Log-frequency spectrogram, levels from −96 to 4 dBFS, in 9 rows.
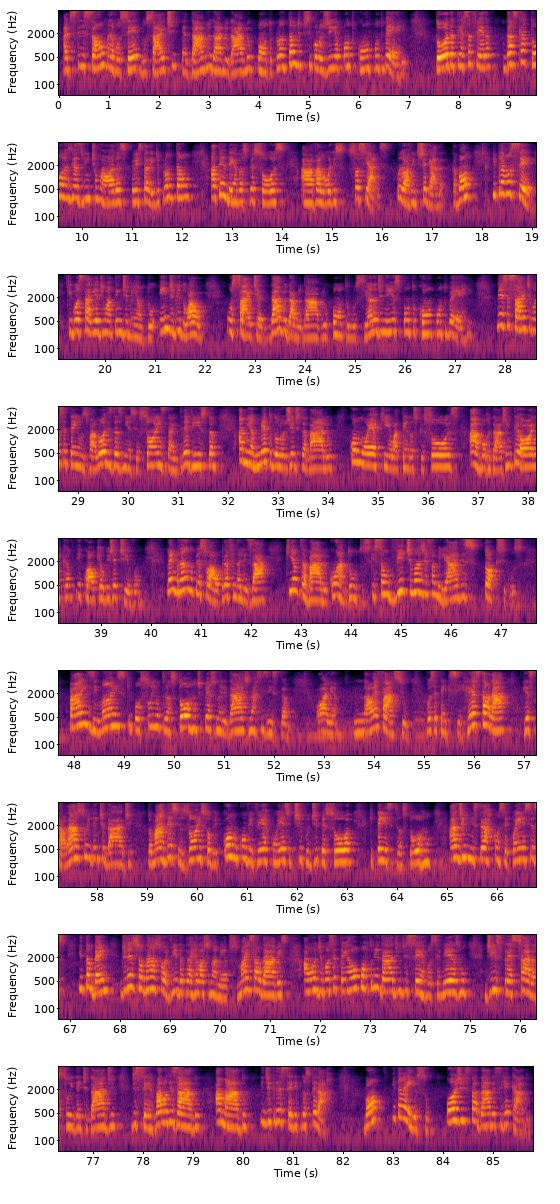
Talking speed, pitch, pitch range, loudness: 120 wpm, 245 Hz, 220-285 Hz, -23 LUFS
